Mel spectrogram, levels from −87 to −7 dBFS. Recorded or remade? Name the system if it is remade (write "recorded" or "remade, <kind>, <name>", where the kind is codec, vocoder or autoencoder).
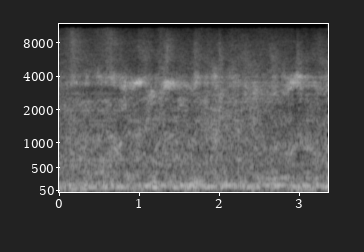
remade, codec, SNAC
